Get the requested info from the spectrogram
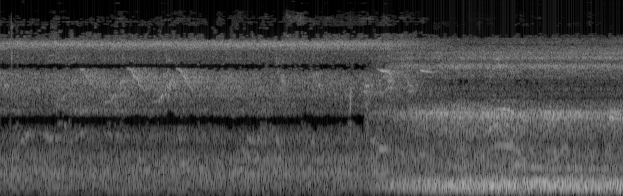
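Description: A steady hiss with faint chirps, then, a little over three and a half seconds in, a train's low rumble and a steady squeal start and grow louder as it approaches.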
